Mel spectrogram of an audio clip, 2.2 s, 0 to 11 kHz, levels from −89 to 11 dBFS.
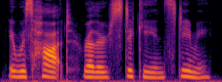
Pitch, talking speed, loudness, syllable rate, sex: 215 Hz, 190 wpm, -19 LUFS, 5.3 syllables/s, female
